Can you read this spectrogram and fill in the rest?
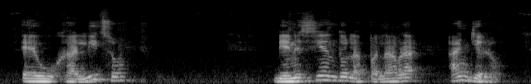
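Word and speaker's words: εὐαγγελίζω: Y la segunda palabra que conforma la palabra evangelio, o en griego que se pronuncia eujalizo, viene siendo la palabra ángelo, que su numeral es el 32, que significa ángel o mensajero divino.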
